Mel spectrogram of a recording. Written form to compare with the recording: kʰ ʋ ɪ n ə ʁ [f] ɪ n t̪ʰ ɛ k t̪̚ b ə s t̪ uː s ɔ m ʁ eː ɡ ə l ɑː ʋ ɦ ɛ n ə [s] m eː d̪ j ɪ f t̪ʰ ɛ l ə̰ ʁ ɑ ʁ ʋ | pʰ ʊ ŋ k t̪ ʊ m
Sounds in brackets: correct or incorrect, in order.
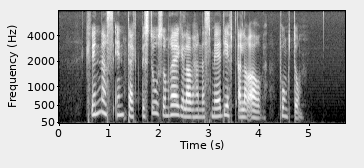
incorrect: s, correct

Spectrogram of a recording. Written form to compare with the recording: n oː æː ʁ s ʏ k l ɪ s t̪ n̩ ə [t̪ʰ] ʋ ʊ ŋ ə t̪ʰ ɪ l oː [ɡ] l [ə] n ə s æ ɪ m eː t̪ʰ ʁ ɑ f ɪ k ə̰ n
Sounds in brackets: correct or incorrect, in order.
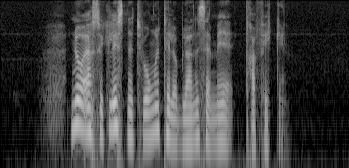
correct, incorrect: b, incorrect: ɑ

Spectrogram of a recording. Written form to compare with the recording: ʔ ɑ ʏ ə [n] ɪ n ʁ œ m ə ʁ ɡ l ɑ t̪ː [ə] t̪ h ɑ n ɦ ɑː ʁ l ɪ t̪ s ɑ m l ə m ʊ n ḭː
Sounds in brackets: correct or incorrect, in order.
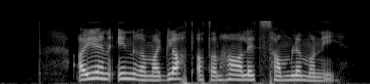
correct, incorrect: ɑ

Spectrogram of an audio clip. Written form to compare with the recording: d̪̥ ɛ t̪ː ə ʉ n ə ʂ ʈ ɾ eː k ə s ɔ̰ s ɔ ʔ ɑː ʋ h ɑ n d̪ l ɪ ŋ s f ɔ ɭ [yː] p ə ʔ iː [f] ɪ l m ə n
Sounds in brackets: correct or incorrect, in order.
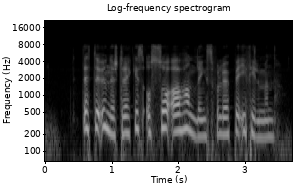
incorrect: øː, correct

